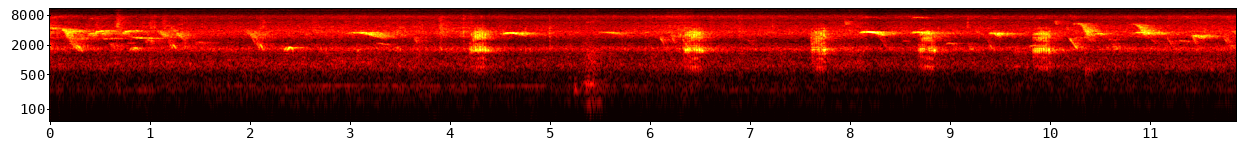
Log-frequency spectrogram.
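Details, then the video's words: Toucan being fed at a farm in Brazil gives hoarse, croaking notes about once a second in short runs, over a steady chatter of high chirps from other birds. "Toucan sound"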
